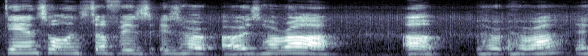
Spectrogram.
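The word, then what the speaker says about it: haram: So we know that really like dancehall and stuff is hara, hara.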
